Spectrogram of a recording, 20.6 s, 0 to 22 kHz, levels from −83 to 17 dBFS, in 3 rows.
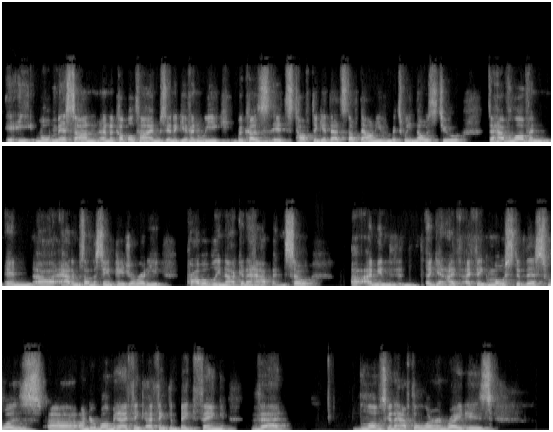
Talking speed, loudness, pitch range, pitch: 215 wpm, -18 LUFS, 130-145 Hz, 140 Hz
